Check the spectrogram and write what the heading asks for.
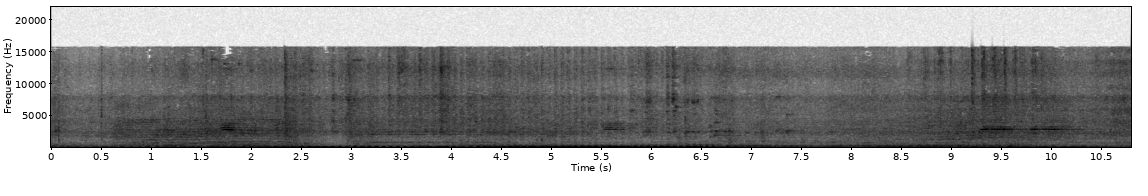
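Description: Low, steady rumble of a motor vehicle engine running, growing louder for a few seconds in the middle and then easing off.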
